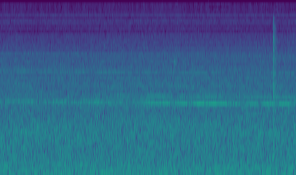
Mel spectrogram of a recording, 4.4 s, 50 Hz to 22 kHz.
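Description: An airplane engine in Microsoft Flight Simulator 2020 strains during a night flight, producing a steady, dense roaring drone that stays constant and moderately loud throughout with no talking.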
